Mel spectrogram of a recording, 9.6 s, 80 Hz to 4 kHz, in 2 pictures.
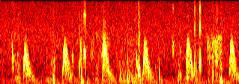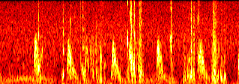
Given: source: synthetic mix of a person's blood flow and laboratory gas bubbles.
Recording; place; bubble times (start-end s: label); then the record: Doppler ultrasound of blood flow; subclavian vein
0.21-0.43 s: bubbles
0.90-1.16 s: bubbles
1.42-1.48 s: bubbles
1.53-2.21 s: bubbles
2.31-2.86 s: bubbles
3.10-3.25 s: bubbles
3.44-3.50 s: bubbles
3.54-3.66 s: bubbles
3.71-3.81 s: bubbles
3.89-4.04 s: bubbles
4.12-4.49 s: bubbles
5.49-5.63 s: bubbles
5.99-6.10 s: bubbles
6.15-6.24 s: bubbles
6.39-6.92 s: bubbles
7.17-7.23 s: bubbles
7.29-7.70 s: bubbles
8.17-8.29 s: bubbles
8.43-8.79 s: bubbles
8.98-9.35 s: bubbles
From the record:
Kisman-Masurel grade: 233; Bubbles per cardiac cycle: several, 3 to 8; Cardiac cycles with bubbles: 50 to 99%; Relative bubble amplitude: loud (0.450 to 0.775); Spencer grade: 3 (all of the cardiac periods contain showers or single bubble signals, but not dominating or overriding the cardiac motion signals); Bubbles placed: anywhere in the cardiac cycle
